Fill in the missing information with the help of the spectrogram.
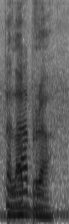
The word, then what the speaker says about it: palabra: I have a problem with the word in Spanish. Palabra. Palabra. – Palabra. There you go.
